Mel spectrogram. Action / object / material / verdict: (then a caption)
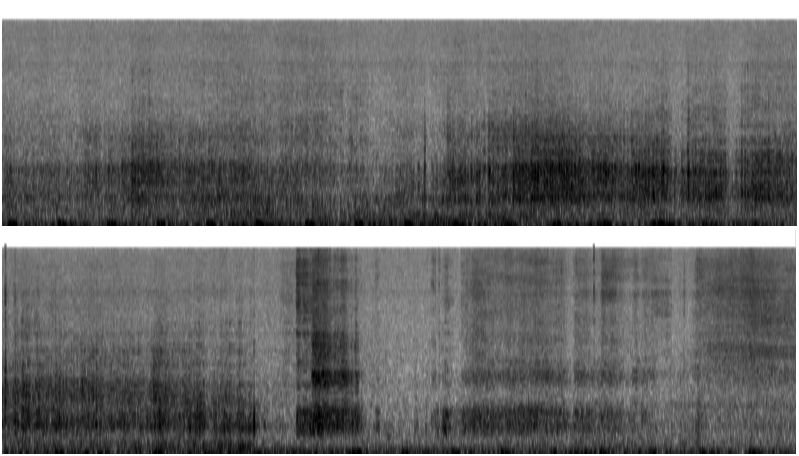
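scrape / kraft cardboard box / cardboard / none. Long red-painted nails grip and scratch the sides and top edge of a closed, hollow, medium flat brown kraft cardboard Birchbox subscription box lying on a blue patterned cloth. The result is a continuous, low, rumbling scrape with a hollow mid-range tone, broken by a brief brighter, rasping burst near the end.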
